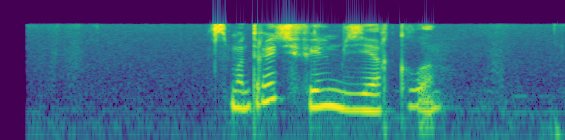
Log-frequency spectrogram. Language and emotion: Russian, neutral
